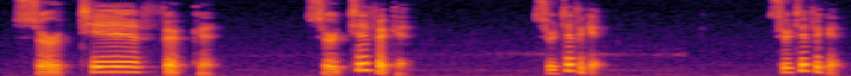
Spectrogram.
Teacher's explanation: Four syllables. Stress the second syllable.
